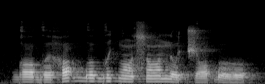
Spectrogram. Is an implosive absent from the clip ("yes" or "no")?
no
